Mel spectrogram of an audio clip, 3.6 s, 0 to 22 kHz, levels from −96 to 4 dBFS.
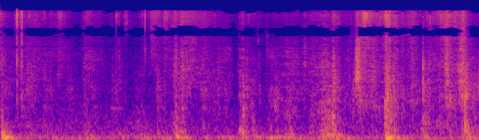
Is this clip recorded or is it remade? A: recorded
